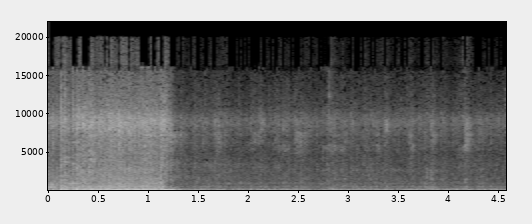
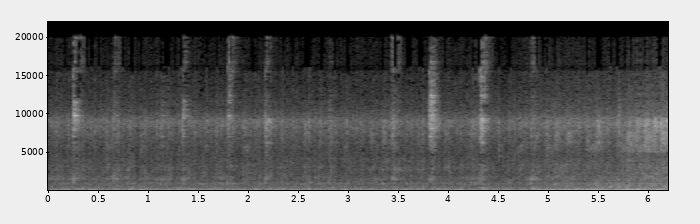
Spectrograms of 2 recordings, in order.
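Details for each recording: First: Farmall Super A after engine rebuild, first start before test ride: catches and revs hard, then a lumpy, uneven, slow loping idle with smoky smell; carburetor mixture far too rich, jets to be adjusted, engine otherwise sounds good. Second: 1951 Farmall Super A tractor after engine rebuild, idling as carburetor is adjusted, with a little water in the gas; even low putter at steady rate with a few faint clicks, sounds better: smooth idle.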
